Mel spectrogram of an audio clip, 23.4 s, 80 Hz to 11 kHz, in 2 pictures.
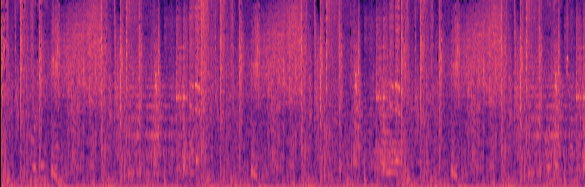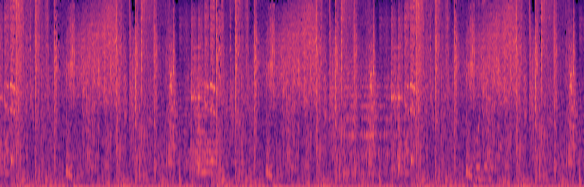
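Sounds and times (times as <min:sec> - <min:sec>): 
thriller horror music loop: 0:00.0 - 0:23.3.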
